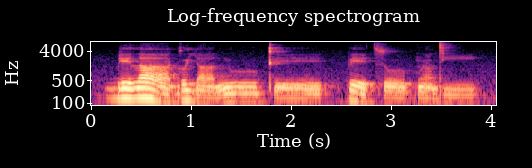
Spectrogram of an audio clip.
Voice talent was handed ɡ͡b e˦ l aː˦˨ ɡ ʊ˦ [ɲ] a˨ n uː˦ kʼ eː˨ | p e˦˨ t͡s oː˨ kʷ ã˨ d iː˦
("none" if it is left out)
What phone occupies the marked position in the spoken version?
j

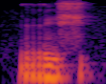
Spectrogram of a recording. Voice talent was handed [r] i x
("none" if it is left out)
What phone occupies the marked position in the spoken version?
r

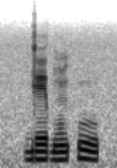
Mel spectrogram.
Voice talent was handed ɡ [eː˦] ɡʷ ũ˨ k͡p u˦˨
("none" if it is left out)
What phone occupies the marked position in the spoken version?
eː˨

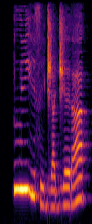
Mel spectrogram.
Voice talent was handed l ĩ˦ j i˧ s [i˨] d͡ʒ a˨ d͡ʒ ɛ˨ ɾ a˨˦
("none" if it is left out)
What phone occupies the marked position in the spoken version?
i˨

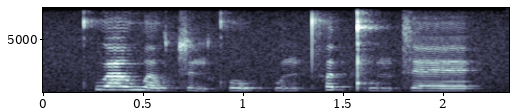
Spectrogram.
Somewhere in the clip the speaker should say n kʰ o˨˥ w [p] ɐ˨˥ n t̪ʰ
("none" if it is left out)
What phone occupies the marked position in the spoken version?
kʷ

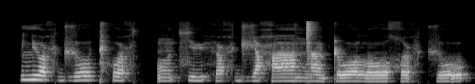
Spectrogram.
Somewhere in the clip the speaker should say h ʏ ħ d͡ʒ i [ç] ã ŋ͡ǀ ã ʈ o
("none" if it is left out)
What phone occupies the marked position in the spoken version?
ħ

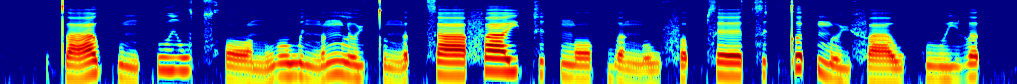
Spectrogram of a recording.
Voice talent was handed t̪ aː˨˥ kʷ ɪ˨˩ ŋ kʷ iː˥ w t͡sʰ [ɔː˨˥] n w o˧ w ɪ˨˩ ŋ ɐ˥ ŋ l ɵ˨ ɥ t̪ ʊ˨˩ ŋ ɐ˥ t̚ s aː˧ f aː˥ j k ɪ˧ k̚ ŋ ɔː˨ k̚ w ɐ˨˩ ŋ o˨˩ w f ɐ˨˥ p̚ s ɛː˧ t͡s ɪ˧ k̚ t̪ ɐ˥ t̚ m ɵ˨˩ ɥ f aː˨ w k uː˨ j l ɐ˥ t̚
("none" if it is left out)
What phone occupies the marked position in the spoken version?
ɔː˨˩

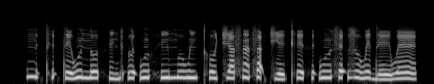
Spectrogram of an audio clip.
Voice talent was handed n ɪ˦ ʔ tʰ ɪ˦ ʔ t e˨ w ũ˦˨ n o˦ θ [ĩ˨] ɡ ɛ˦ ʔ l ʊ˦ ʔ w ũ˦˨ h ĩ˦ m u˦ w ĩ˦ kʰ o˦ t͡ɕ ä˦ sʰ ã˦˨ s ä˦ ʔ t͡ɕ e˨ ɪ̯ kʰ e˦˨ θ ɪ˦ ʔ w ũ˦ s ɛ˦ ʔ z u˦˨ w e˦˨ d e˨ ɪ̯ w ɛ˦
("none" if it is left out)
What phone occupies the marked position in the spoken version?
ĩ˨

